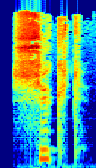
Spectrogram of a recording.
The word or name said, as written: syg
